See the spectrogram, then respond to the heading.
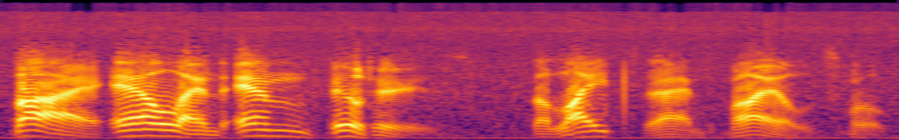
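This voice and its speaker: A man's voice: lowish voice, wildly swooping pitch, slow. An American man reading a scripted advertisement in a 1950s radio style. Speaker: commercial announcer. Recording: muffled vintage radio recording.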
